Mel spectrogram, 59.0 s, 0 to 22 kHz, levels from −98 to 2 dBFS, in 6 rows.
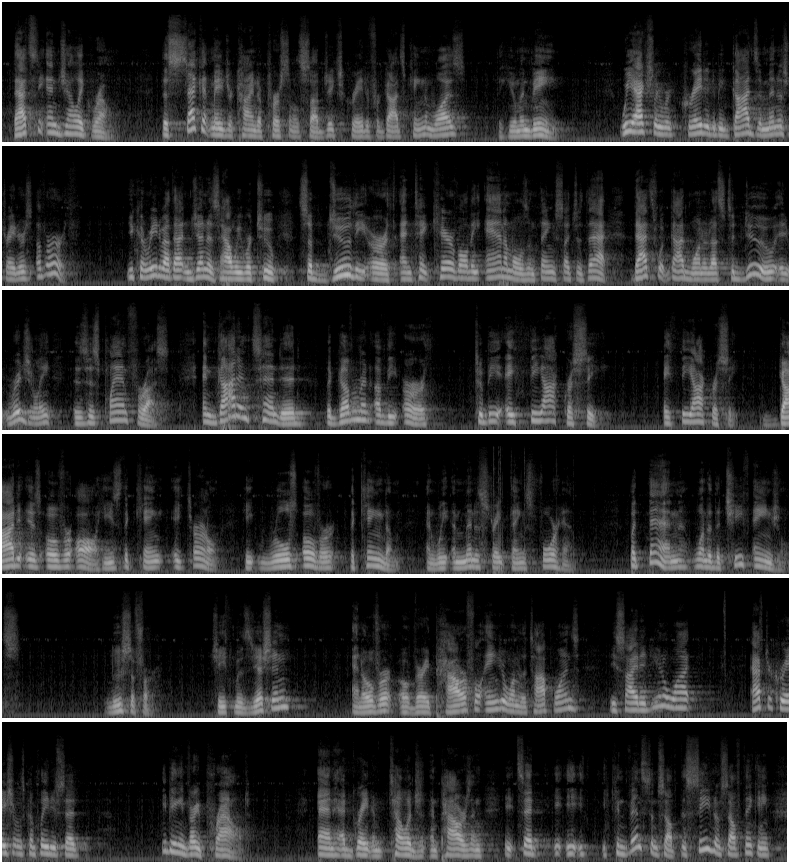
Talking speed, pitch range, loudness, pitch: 155 wpm, 125-170 Hz, -40 LUFS, 145 Hz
